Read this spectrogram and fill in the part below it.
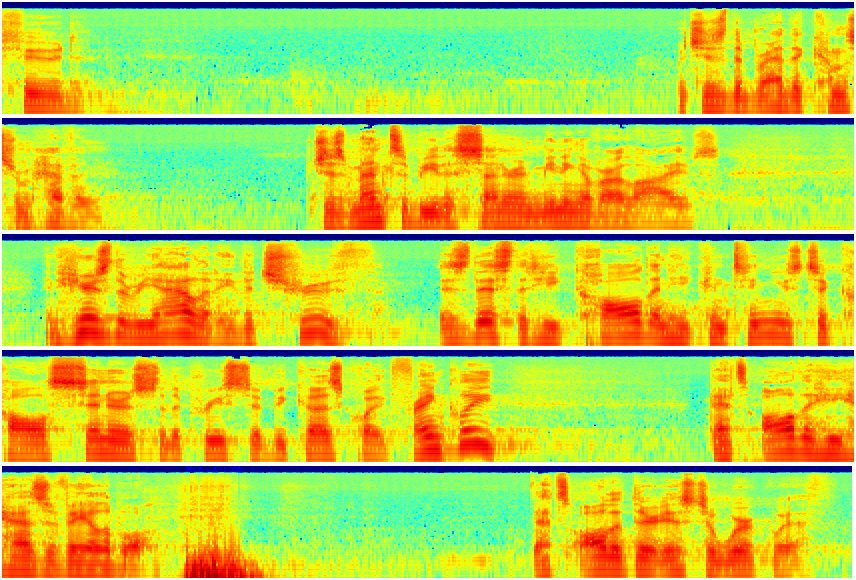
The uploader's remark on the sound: preached this homily on April 6, 2023 at Sacred Heart of Jesus Catholic Church in Wadsworth, OH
